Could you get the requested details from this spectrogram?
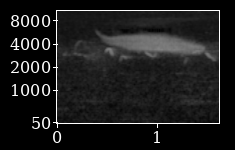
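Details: A European greenfinch at La Calamine-Kelmis, Belgium, gives one long, wheezy, nasal 'dzweee', high-pitched and drawn out for about a second before fading, over a quiet background.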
